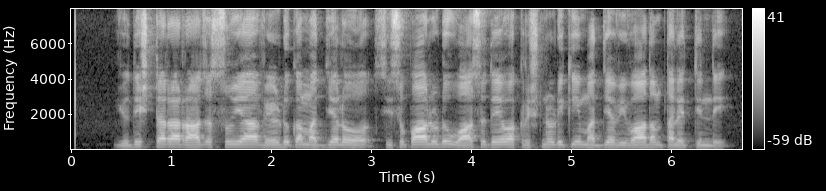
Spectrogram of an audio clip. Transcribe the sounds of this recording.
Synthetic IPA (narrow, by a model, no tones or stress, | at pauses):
jud̪iʂʈɐɾɐɾaːd͡ʒɐsuːjaːʋeːɽukɐmɐd̪ʱjɐlo̞ːsisupaːluɽuʋaːsud̪ɛːʋɐkɾiʂɳuɽikimɐd̪ʱjɐʋiʋaːd̪ɐmt̪ɐlet̪ːind̪i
